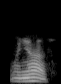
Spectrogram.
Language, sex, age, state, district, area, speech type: Kashmiri, male, 18-30, Jammu and Kashmir, Kulgam, rural, conversation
